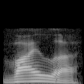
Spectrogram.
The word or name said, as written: Vejle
